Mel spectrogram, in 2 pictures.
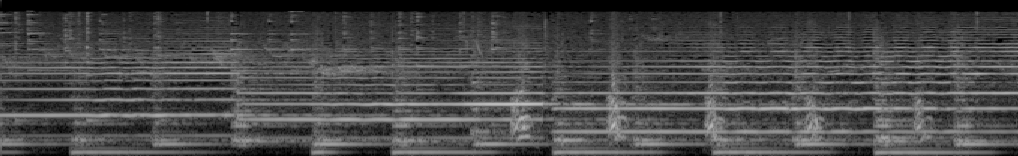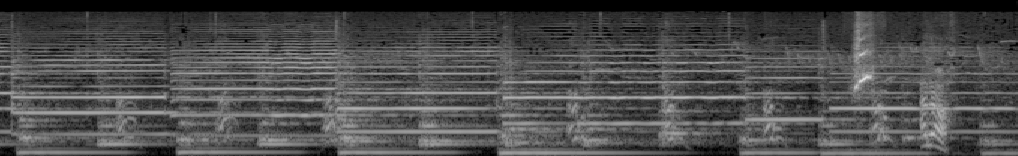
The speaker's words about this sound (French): Ça, c'est votre chienne, c'est Urga qui va renifler partout.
